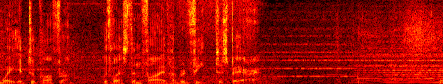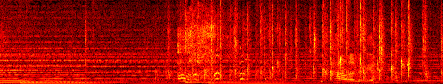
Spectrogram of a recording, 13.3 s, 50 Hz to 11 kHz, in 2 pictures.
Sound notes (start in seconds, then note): 5.6 soft inspiring music; 8.8 all clapping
